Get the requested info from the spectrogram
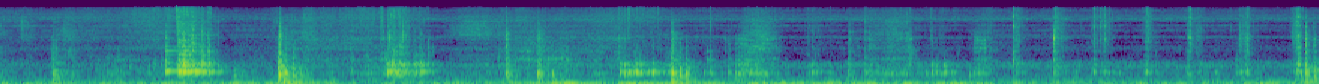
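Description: Diced red onion scraped off a wooden cutting board into a pot of hot oil with a few knocks, then stirred with a wooden spoon. In the second half the onion begins to sizzle, with a fast run of crackling ticks and pops.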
